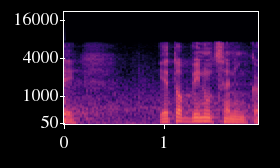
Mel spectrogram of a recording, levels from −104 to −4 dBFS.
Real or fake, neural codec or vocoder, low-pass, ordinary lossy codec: real; none; 7.2 kHz; MP3, 64 kbps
